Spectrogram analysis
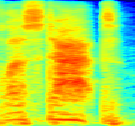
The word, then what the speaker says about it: Lestat: heard that too I said I said it's Lestat oh it's his name right I said it's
